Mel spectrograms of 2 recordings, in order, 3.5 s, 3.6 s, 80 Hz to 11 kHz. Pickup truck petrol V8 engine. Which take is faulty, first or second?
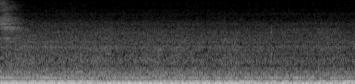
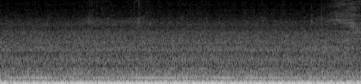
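first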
